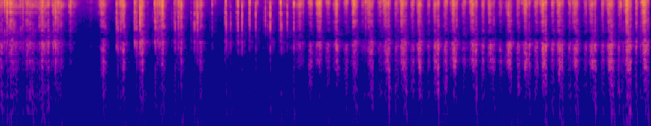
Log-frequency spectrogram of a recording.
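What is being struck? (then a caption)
Round soap bar. A small, solid, round white soap bar is scratched with long blue-painted nails, producing fast, dense, bright scratching and scraping strokes. The strokes come in quick, somewhat irregular bursts with a brief pause near the start, then build to a steady rapid rhythm.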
